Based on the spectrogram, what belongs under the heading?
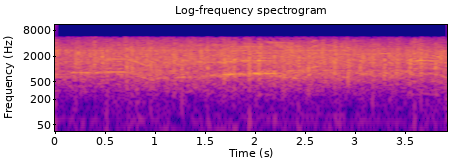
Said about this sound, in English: Y'all come out and give a nice big round of applause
